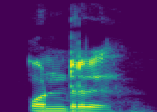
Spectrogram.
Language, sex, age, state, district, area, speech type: Tamil, male, 30-45, Tamil Nadu, Ariyalur, rural, read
